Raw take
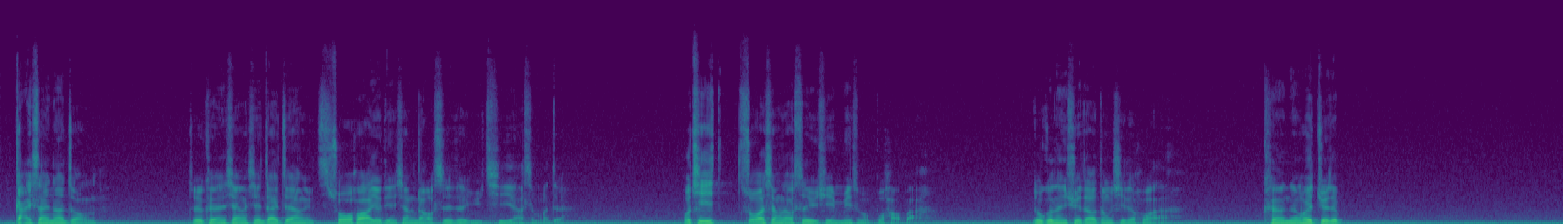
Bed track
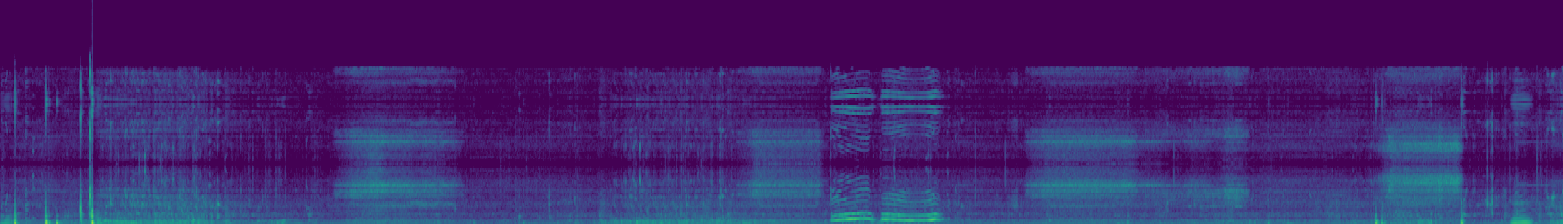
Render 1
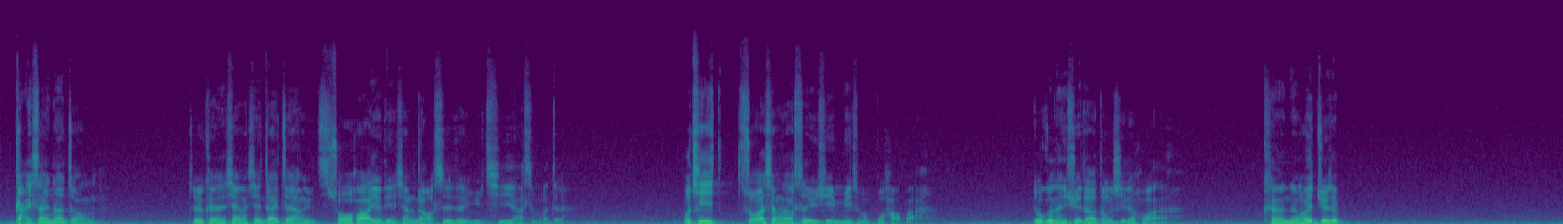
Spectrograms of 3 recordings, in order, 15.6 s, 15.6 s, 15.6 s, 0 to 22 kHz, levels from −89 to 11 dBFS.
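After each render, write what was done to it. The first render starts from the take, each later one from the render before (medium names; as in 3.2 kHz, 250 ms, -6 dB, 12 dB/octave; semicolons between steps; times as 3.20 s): de-hum 50 Hz, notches 5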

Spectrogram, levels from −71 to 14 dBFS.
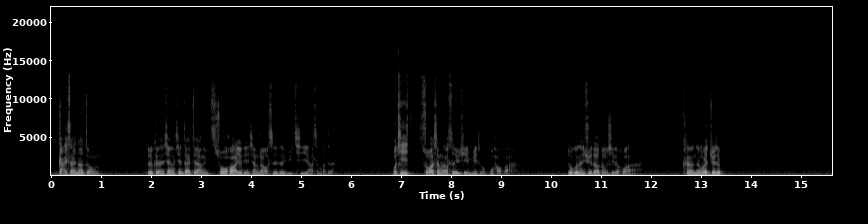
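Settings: noise reduction 6 dB, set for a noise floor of -52 dBFS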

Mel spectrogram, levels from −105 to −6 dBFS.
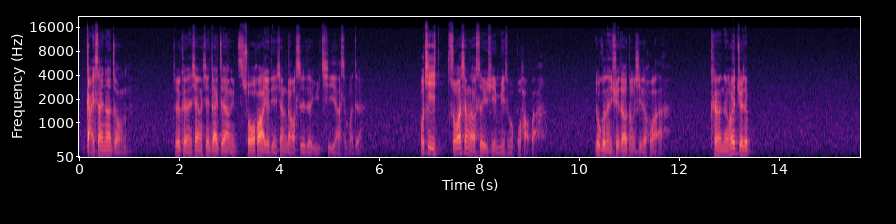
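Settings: high-pass 830 Hz 12 dB/octave; treble shelf 11 kHz +5.5 dB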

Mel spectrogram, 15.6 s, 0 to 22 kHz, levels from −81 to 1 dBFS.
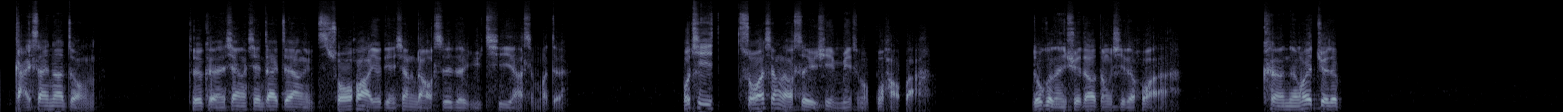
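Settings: compression 2:1, threshold -45 dBFS, peak gain reduction 10.5 dB; waveshaping leveller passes 3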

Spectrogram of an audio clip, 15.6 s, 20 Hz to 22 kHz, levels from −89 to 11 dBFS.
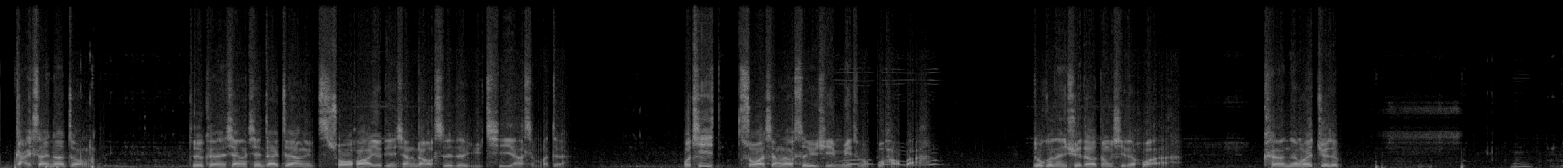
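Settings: add bed track -24 dB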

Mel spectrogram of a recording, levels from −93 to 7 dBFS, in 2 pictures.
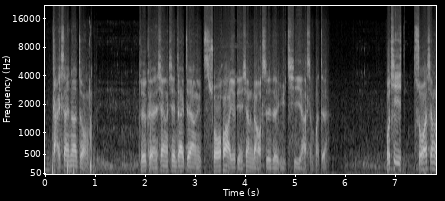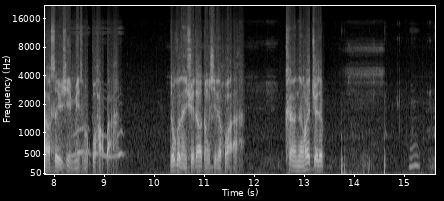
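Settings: trim +11 dB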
